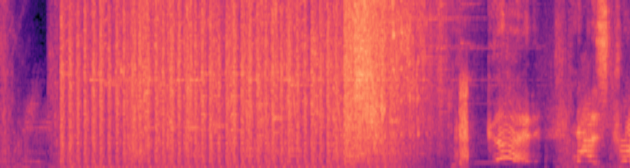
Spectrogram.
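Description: Rapid mech gunfire from the Front Mission Evolved video game rattles loudly and continuously for several seconds, then gives way to short bursts under a voice talking.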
